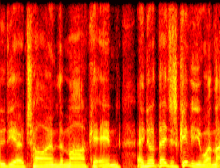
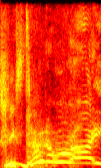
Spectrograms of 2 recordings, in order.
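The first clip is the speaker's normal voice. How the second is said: put-on very high old miner voice. Remarking on a woman's holiday arrangement: like a sixty-year-old miner. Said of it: "talk like you're 60 years old and you've been working down the mines".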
